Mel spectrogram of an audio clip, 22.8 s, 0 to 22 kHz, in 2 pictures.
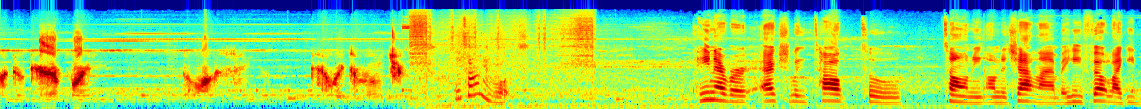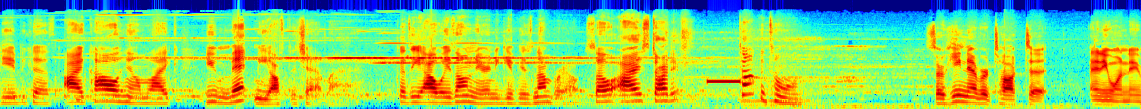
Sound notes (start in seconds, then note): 18.0 beep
